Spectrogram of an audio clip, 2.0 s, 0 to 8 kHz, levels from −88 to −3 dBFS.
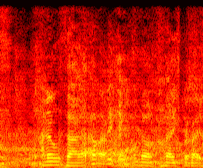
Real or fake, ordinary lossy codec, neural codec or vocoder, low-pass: fake; none; codec, 16 kHz, 2 kbps, FreqCodec, larger model; none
